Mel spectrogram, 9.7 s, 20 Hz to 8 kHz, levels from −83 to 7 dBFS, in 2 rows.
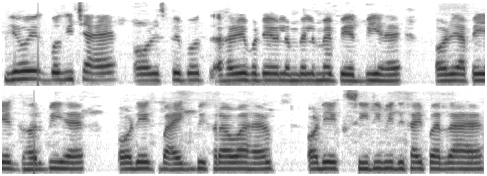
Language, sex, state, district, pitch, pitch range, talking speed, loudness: Hindi, female, Bihar, Kishanganj, 225 Hz, 215-235 Hz, 210 wpm, -15 LUFS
